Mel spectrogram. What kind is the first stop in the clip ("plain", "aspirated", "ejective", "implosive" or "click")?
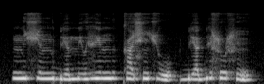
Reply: plain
